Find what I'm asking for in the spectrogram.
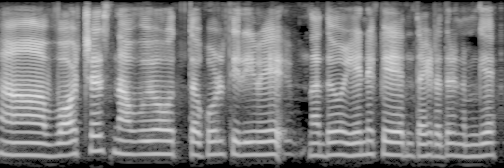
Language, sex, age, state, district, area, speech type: Kannada, female, 60+, Karnataka, Bangalore Urban, rural, spontaneous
